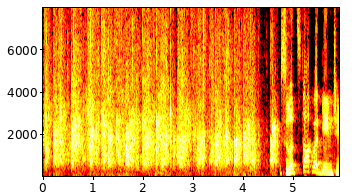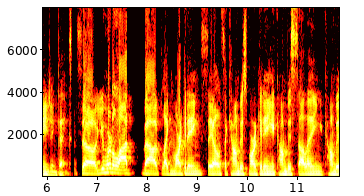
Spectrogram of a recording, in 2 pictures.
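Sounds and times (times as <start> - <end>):
round of applause: 0.0 - 4.8
speech: 4.8 - 11.8.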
